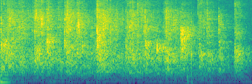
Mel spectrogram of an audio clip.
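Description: A church congregation at a revival meeting claps in a steady burst of many hands, fairly close and moderately loud, fading slightly toward the end with no talking over it.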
